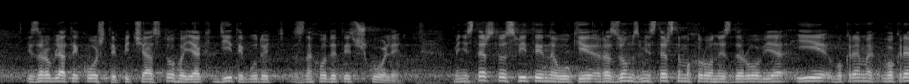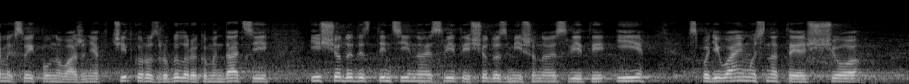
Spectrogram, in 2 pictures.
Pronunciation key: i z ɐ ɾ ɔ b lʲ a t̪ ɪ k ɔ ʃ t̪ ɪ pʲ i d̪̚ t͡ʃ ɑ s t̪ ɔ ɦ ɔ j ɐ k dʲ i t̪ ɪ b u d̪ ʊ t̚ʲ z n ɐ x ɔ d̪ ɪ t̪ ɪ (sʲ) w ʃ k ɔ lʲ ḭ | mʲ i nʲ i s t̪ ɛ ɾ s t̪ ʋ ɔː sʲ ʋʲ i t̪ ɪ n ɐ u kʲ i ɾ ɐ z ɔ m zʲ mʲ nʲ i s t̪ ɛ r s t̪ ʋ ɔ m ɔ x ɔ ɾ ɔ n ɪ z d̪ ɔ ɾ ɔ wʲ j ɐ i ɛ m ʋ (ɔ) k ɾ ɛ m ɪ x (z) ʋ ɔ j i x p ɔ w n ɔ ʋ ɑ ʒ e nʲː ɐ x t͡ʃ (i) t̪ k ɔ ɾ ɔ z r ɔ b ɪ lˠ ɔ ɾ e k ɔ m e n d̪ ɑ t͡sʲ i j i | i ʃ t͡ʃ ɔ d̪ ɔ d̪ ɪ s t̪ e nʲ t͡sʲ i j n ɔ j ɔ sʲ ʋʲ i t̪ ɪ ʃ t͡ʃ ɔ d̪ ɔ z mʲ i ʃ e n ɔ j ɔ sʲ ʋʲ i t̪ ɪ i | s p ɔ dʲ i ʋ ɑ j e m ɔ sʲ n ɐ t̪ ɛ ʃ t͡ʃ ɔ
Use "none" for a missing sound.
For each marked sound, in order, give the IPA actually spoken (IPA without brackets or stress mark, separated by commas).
sʲ, ɔ, s, i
